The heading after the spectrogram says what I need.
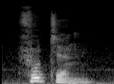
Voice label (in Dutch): "voeten", Dutch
